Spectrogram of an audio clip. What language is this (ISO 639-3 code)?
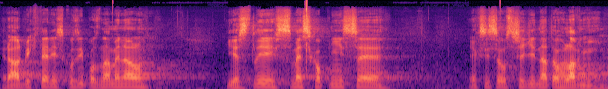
ces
